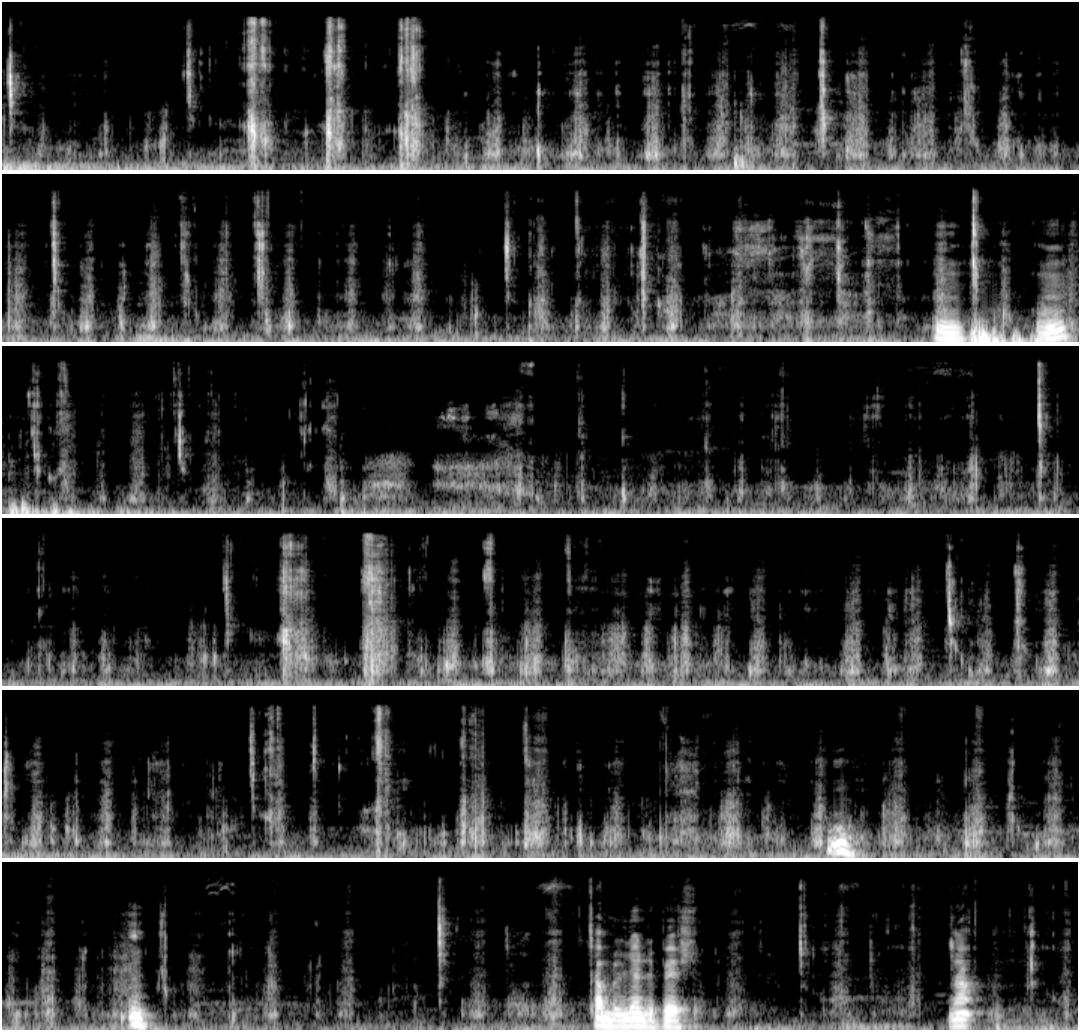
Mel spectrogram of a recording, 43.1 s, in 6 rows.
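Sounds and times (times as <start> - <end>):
crisp crunching and chewing: 0.0 - 43.0.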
